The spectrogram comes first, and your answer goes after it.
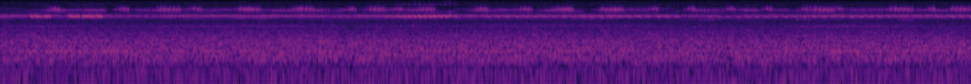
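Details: Nighttime crickets chirping outdoors: an unbroken shrill trill with fast, rhythmic higher pulses above it, interrupted by two short, louder piercing bursts near the start and around four seconds.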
